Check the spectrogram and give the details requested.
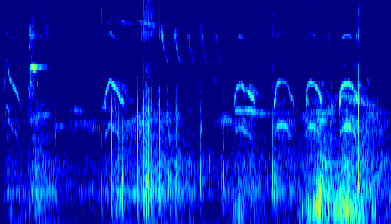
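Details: A song thrush singing from the top of a tree in a UK garden gives bright, varied whistled phrases, ending with one short arched note repeated three times, against a low rumble of background noise.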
